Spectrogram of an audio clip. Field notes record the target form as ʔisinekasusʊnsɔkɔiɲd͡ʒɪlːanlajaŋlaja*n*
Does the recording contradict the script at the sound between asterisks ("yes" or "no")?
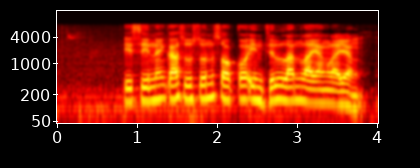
yes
